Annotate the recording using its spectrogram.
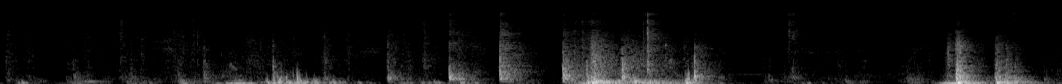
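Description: Interior doors being opened and let shut: irregular clicks of handles and latches and knocks of the doors. The sound is loudest a little past the middle and ends in a sharp thud near the end.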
